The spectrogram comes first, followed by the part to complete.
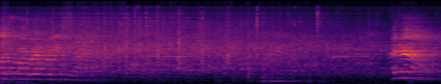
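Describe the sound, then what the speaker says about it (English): Applause and crowd noise at a girls' high school basketball game in a gym, a moderate wash of clapping under voices, fading midway before a brief swell near the end. "Big round of applause for our referees tonight."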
